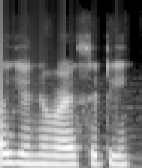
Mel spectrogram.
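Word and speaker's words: university: Dash यूनिवर्सिटी अ यूनिवर्सिटी।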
